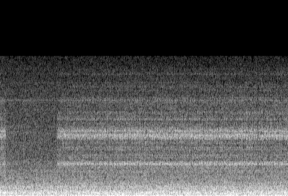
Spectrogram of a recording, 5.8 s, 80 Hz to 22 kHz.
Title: GIGABYTE GeForce GTX 1070 свист дросселей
